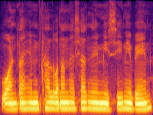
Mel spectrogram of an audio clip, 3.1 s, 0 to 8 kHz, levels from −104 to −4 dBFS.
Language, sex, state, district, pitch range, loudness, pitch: Chakma, male, Tripura, Dhalai, 110-115 Hz, -11 LUFS, 115 Hz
